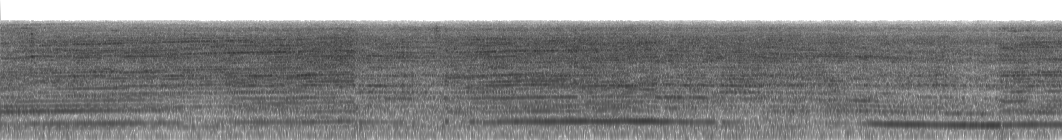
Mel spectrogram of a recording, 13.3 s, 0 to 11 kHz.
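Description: Yamaha R1 inline-four motorcycle engine in a Mini running hard on track, heard from inside the cabin. Its high-revving note climbs over the first several seconds, drops away briefly around nine seconds in, then comes back and slowly falls.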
